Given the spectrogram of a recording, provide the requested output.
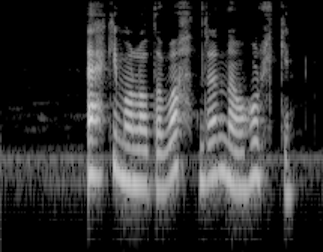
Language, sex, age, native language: Icelandic, female, 30-39, Icelandic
